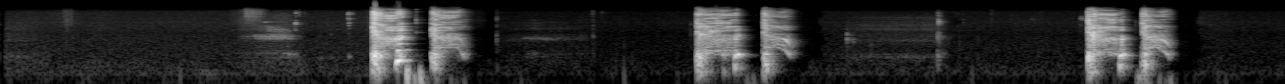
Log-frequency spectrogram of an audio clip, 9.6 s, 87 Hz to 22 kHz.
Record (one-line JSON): {"three_cough_length": "9.6 s", "three_cough_amplitude": 32131, "three_cough_signal_mean_std_ratio": 0.24, "survey_phase": "beta (2021-08-13 to 2022-03-07)", "age": "45-64", "gender": "Female", "wearing_mask": "No", "symptom_cough_any": true, "symptom_runny_or_blocked_nose": true, "symptom_sore_throat": true, "symptom_fever_high_temperature": true, "symptom_headache": true, "smoker_status": "Never smoked", "respiratory_condition_asthma": false, "respiratory_condition_other": false, "recruitment_source": "Test and Trace", "submission_delay": "-1 day", "covid_test_result": "Positive", "covid_test_method": "LFT"}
